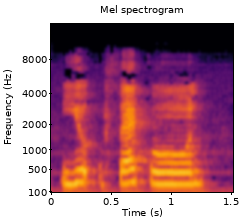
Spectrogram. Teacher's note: همزة سكون a little hiccup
